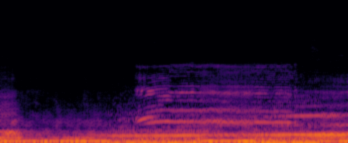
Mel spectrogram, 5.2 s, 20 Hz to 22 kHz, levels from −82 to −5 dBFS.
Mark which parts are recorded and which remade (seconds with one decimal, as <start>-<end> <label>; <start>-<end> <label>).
0.0-1.6 remade; 1.6-3.0 recorded; 3.0-3.8 remade; 3.8-4.8 recorded; 4.8-5.2 remade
